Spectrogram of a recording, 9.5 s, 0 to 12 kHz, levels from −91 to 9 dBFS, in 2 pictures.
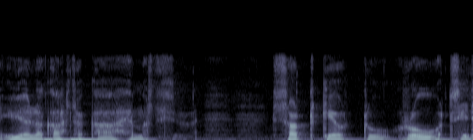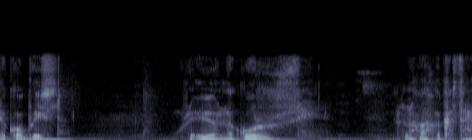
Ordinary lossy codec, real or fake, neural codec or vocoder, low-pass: none; real; none; 7.2 kHz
